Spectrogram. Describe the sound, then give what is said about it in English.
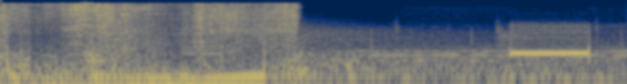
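A burst of rushing noise cuts off, then a phone line's ringback tone sounds on a call placed to a radio contest entrant, a steady electronic ring that stops and starts in short bursts, clear and fairly loud with no talking. “One ring. Two rings.”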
